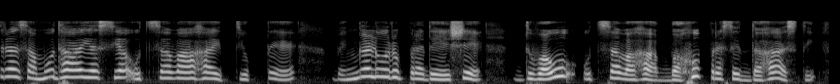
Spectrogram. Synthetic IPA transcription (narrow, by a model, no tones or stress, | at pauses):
ɾɐsɐmud̪ʱaːjɐsjɐʔut̪sɐʋaːɦɐit̪jukt̪eː | beŋɡɐɭuːɾupɾɐd̪eːʃeː | d̪ʋɐwut̪sɐʋɐɦɐbɐhupɾɐsid̪ʱːɐɦɐːst̪i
